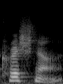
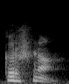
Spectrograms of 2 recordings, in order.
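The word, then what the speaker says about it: कृष्ण: here Karina Karina or Krishna right so it's not Krishna it's Krishna or Ganesha or Vishnu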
